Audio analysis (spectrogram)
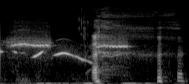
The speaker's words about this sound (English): Whistle, whistle, whistle.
